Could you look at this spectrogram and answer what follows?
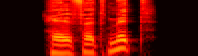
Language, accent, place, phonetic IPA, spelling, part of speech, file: German, Germany, Berlin, [ˌhɛlfət ˈmɪt], helfet mit, verb, De-helfet mit.ogg
- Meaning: second-person plural subjunctive I of mithelfen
